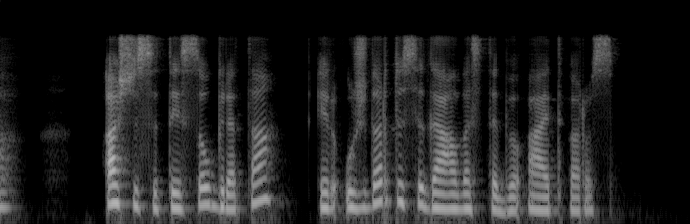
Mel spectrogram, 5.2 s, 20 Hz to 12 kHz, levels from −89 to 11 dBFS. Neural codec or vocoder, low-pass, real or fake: codec, 16 kHz, about 1 kbps, DyCAST, with the encoder's durations; 7.2 kHz; fake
